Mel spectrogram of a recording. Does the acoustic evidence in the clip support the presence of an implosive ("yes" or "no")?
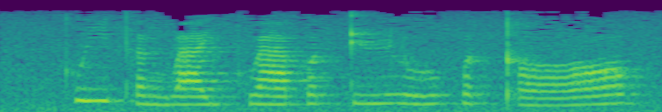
no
